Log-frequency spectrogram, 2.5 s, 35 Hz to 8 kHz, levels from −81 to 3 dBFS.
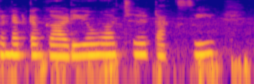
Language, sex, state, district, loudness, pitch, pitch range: Bengali, female, West Bengal, Kolkata, -14 LUFS, 230 Hz, 225-235 Hz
